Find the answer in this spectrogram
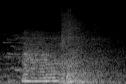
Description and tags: door close 01
The booming slam of a door. Recorded in high reverb environment. Could need some dampening.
